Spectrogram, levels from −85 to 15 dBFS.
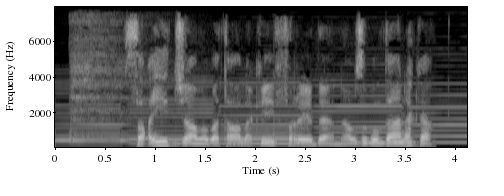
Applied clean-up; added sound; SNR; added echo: none; Crash cymbal + Bowed string instrument; 13 dB; none.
